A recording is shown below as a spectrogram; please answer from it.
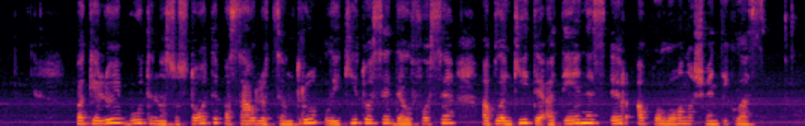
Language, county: Lithuanian, Vilnius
